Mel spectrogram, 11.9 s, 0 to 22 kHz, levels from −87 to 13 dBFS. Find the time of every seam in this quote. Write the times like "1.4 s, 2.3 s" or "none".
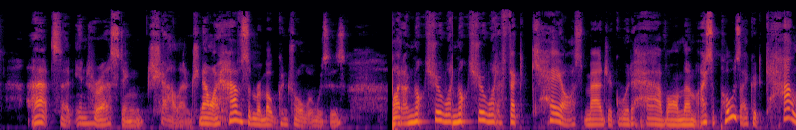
5.8 s, 6.8 s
